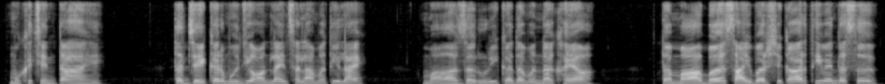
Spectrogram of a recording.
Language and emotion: Sindhi, fearful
